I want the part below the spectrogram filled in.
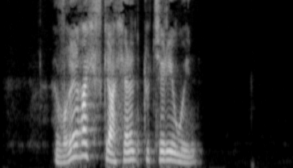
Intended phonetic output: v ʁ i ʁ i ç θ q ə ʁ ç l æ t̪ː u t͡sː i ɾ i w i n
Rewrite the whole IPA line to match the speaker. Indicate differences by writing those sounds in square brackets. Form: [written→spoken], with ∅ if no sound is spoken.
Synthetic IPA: v ʁ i ʁ [i→æ] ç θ [q→k] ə ʁ ç [l→ɾ] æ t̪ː u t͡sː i ɾ i w i n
